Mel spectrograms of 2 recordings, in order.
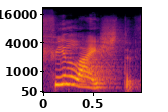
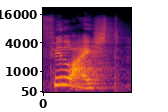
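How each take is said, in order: The two takes are said the same way.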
